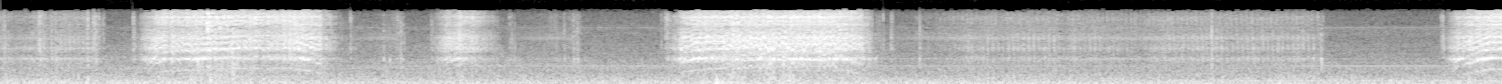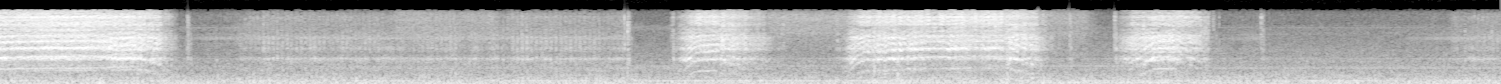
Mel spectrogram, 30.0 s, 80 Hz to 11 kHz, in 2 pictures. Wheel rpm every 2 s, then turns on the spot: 60, 90, 10, 80, 30, 10, 10, 110, 40, 10, 20, 50, 90, 30, 0.
8-14 16-20 26-28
